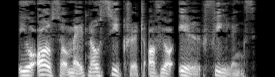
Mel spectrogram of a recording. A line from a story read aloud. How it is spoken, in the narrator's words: Karayan said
